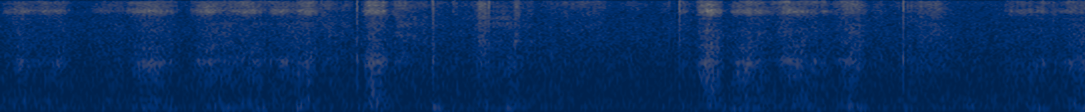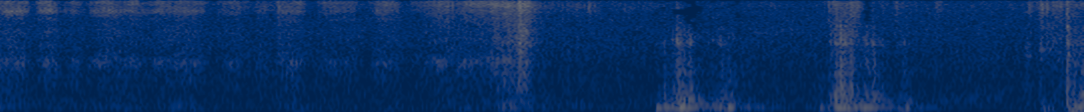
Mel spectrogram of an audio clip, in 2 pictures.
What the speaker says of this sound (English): So what do you say we do a writing sample?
